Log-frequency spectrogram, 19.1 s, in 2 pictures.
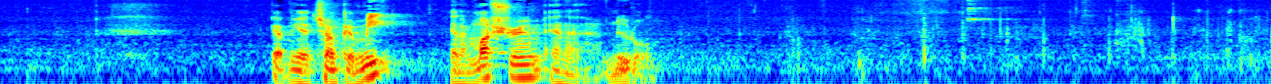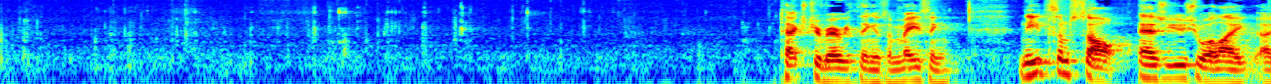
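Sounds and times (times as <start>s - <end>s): man chewing food: 5.0s - 15.4s.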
